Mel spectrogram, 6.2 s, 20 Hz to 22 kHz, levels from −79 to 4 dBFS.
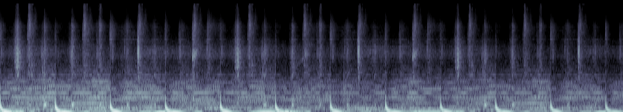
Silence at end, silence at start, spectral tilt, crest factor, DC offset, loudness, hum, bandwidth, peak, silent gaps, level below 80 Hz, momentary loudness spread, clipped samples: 0 s; 0 s; -6.5 dB/octave; 14 dB; under 0.1%; -20 LUFS; none; 13 kHz; -4 dBFS; none; -18 dBFS; 9 LU; under 0.1%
